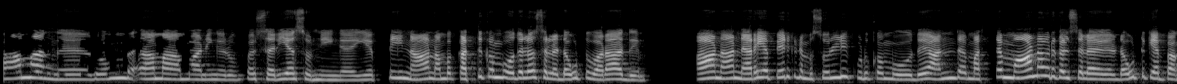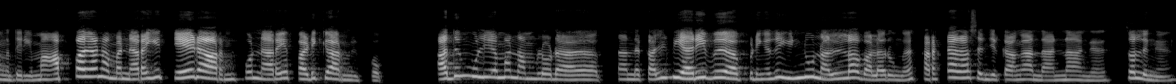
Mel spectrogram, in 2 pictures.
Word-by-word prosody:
ஆமாங்க. 295 -5 0 0.4
ரொம்ப 290 +3 -2 0.2
ஆமா, 255 -1 -1
ஆமா. 235 0 -5
நீங்க 225 -1 -7
ரொம்ப 220 +4 -13 0.2
சரியா 240 +3 0
சொன்னீங்க. 210 -2 -5 0.3
எப்பிடின்னா 275 +2 -2 0.2
நம்ம 255 +2 -2
கத்துக்கம்போதுலாம் 310 +1 +1
சில 255 -4 +1
டவுட் 270 +4 -4
வராது. 235 -2 +1 0.7
ஆனா 295 -2 +4 0.2
நிறைய 290 +6 +5
பேருக்கு 330 +1 -1
நம்ம 265 -3 -4
சொல்லிக் 330 +4 -1
கொடுக்கும் 270 -2 -7
போது, 225 +1 -3 0.2
அந்த 290 +3 -2 0.2
மத்த 245 +7 -2
மாணவர்கள் 340 -2 +4
சில 275 - 0 0.3
டவுட் 295 +9 -4
கேப்பாங்க 235 -5 0
தெரியுமா? 205 +2 -5
அப்ப 250 +8 -16
தான் 365 0 +4
நாம 280 -5 -2
நிறைய 265 +6 +3 0.2
தேட 325 +4 +9 0.2
ஆரம்பிப்போம். 245 +4 -3
நிறைய 250 +5 +1
படிக்க 250 +3 0
ஆரம்பிப்போம். 190 -4 -10 0.6
அது 270 +8 +2
மூலியமா 335 -2 -1
நம்மளோட 255 -3 -6 0.7
அந்த 235 -1 -7
கல்வி 310 +6 -1
அறிவு 310 +2 +3
அப்பிடிங்குது 255 +3 -5
இன்னும் 320 0 0
நல்லா 270 +6 -1
வளருங்க. 215 -1 -6 0.2
கரெக்டா 250 +7 -1
தான் 305 0 -3
செஞ்சிருக்காங்க 225 -2 -6
அந்த 200 -2 -9
அண்ணாங்க. 205 -2 -8 0.4
சொல்லுங்க. 230 -11 -4
260 Hz, 135 wpm, -22 LUFS, 230-300 Hz, 0.7 s, தேட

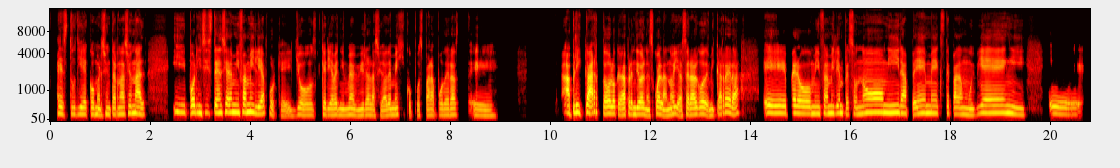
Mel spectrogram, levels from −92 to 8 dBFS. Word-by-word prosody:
estudié 175 -1 -3
comercio 170 -1 -3
internacional, 175 +1 0 0.5
y 220 -3 -4
por 205 +2 +3
insistencia 205 +2 0
de 215 - +1
mi 215 -1 +2
familia, 210 -4 +2
porque 165 -5 -9
yo 150 +1 -3
s 145 - -18
quería 155 -2 -2
venirme 155 0 -2
a 155 - -1
vivir 150 +2 -4
a 155 - -1
la 140 -1 -4
Ciudad 135 0 -5
de 155 - -1
México, 160 0 -7
pues - - -13
para 145 +1 -2
poder 150 0 -4
as 160 0 -2 0.2
eh 140 -2 -8 1.3
aplicar 210 +2 +6
todo 190 -3 +2
lo 185 0 +3
que 160 - -3
había 155 +2 +5
aprendido 170 +1 +2
en 165 - +2
la 140 - -1
escuela, 140 +1 +1
¿no?, 155 +4 -1
y 180 - 0
hacer 160 +5 0
algo 170 +2 +4
de 170 - +1
mi 145 0 -5
carrera, 180 +1 +1 0.5
eh, 200 -1 +1
pero 190 -2 +3
mi 185 0 -2
familia 195 +2 -1
empezó: 175 -3 -5
"No, 210 +3 +4
mira, 205 -2 +2
Pemex, 195 +2 -2
te 190 - -8
pagan 170 -1 -1
muy 155 -2 -3
bien". 205 +2 +1
Y, 165 -5 -4 1.0
eh, - - -11
175 Hz, 160 wpm, -23 LUFS, 155-200 Hz, 1.3 s, aplicar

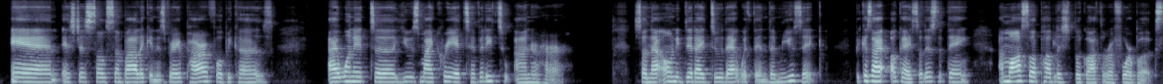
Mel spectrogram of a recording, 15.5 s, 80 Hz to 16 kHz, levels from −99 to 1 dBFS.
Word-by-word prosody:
And 180 -2 +4
it's 180 - -2
just 185 0 +4
so 185 -1 0
symbolic, 180 -1 +1
and 90 - -3
it's 85 - -2
very 180 - -1
powerful 185 +1 0
because 170 - -6 0.7
I 185 +1 +5
wanted 200 0 0
to 180 -1 +1
use 195 +1 -1
my 185 -1 +1
creativity 185 +1 -1
to 210 - -2
honor 165 +1 -4
her. 145 -3 -9 0.9
So, 180 - -1
not 175 0 +2
only 200 -1 +1
did 190 0 -2
I 180 -1 +3
do 185 +1 -3
that 180 - +1
within 90 -1 -5
the 165 - -4
music 220 +6 -4 0.4
because 225 -1 +2
I 210 -1 +7
okay, 185 -5 +1
so 160 +2 -3
this 195 +2 -3
is 195 - +1
the - - -11
thing: 175 - -4 0.4
I'm 200 +1 +2
also 215 0 +5
a - - +1
published 180 -2 -4
book 165 -1 -5
author 155 0 -2
of 155 0 -5
4 155 0 -2
books. 145 -4 0
180 Hz, 180 wpm, -24 LUFS, 170-195 Hz, 0.9 s, I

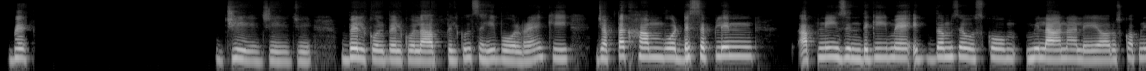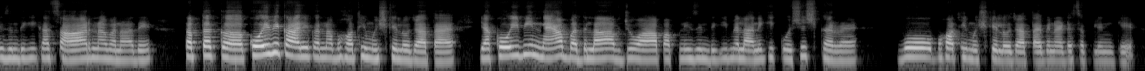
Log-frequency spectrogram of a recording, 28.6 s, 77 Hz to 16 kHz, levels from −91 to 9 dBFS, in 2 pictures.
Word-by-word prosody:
बिल्क 205 0 -1 2.3
जी, 180 -2 -4
जी, 165 0 -8
जी, 165 -1 -8 0.5
बिल्कुल, 195 -3 +3
बिल्कुल। 180 -1 -1
आप 175 0 +1
बिल्कुल 190 +3 -4
सही 195 -2 -3
बोल 175 -2 0
रहे 175 +2 -3
हैं 220 - -4
कि 200 -3 -5 0.3
जब 195 0 -1
तक 235 0 +5
हम 220 -1 +3
वो 215 0 +3
डिसिप्लिन 235 +3 +1 0.7
अपनी 220 +5 0
ज़िंदगी 205 +1 0
में 215 0 0
एकदम 210 +2 -1
से 225 0 -1
उसको 205 0 -1
म 200 0 -7 0.2
मिला 195 -2 +4
ना 195 0 -4
लें 180 -1 -4
और 180 +1 -1
उसको 190 +2 -8
अपनी 210 +2 -5
ज़िंदगी 205 +1 -5
का 205 -1 -4
सार 195 0 +2
ना 205 -1 -3
बना 180 -1 -3
दें, 180 +1 -6 0.5
तब 225 0 +3
तक 245 -1 +4
अ, 195 -2 +6
कोई 255 +2 +10
भी 315 +1 +6
कार्य 230 -3 +6
करना 215 -1 -3
बहुत 205 0 -3
ही 230 - 0
मुश्किल 205 -1 -3
हो 180 - -1
जाता 165 -1 -1
है, 165 +1 -2 0.3
या 205 0 +2
कोई 235 +2 +7
भी 275 +2 -1
नया 225 -1 +2
बदलाव 200 -2 +1
जो 205 -1 -4
आप 185 -1 +3
अपनी 195 +1 -6
ज़िंदगी 195 0 -8
में 205 0 -6
लाने 190 0 -2
की 215 +2 -11
कोशिश 200 +4 -7
कर 185 -4 -3
रहे 170 0 -6
हैं, 175 +1 -11 0.5
वो 220 0 +5
बहुत 210 0 0
ही 215 - -4
मुश्किल 185 -1 -6
हो 170 - 0
जाता 165 -1 -4
है, 165 - -1
बिना 170 -1 -7
डिसिप्लिन 170 -1 -11
के। 165 - -11
200 Hz, 160 wpm, -22 LUFS, 185-215 Hz, 2.3 s, कोई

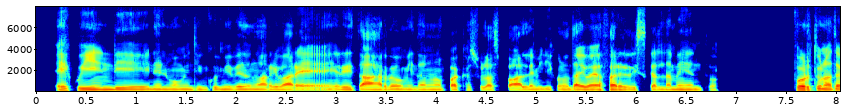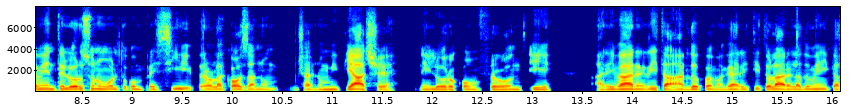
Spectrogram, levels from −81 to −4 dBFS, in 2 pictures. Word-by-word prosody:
e 95 -1 -1
quindi, 95 -2 +1
nel 90 +1 -3
momento 90 -1 -4
in 85 - -7
cui 85 - -6
mi 90 0 -3
vedono 90 0 -2
arrivare 85 -2 0
in 85 +1 -4
ritardo, 95 0 +1
mi 85 0 -6
danno 90 +1 -5
una 90 -1 -4
pacca - - -2
sulla - - -4
spalla 90 0 -1
e 90 - -3
mi 85 - -6
dicono: 85 -1 -5
"Dai 85 +1 +3
vai 85 0 +4
a 85 - +3
fare 85 0 +3
il - - -2
riscaldamento". 90 0 -4 0.8
Fortunatamente 120 0 +3
loro 115 +1 +4
sono 125 0 0
molto 110 -4 -1
comprensivi 95 -1 -3
però 95 - -1
la 95 +1 0
cosa 95 -1 +1
non 90 -3 -7 0.2
cioè 90 +1 -3
non 90 - -4
mi 90 -1 -1
piace - - +3 0.2
nei 95 - -5
loro 90 0 +2
confronti, 90 0 -2 0.5
arrivare 95 +1 +4
in 90 - -3
ritardo, 95 -3 +2
poi 90 - -1
magari 90 0 -1
titolare 95 -1 +3
la 90 - +1
domenica 95 -1 -2
90 Hz, 185 wpm, -23 LUFS, 90-95 Hz, 0.8 s, vai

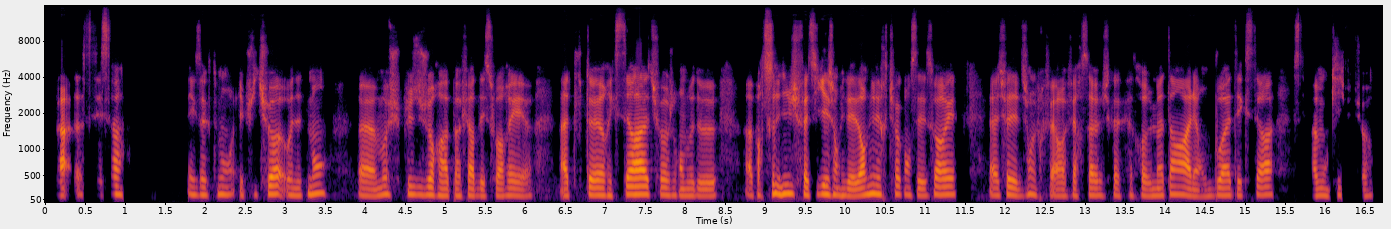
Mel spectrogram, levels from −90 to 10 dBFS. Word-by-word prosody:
Bah, - - +6
heu, - - -5 0.2
c'est - - -14
ça. 155 -2 0 0.8
Exactement, 145 +1 -4
et - - -5
puis, 145 - -8
tu 160 - +1
vois, 155 -2 +4
honnêtement, 155 +5 -2 0.4
heu, 125 -2 +2
moi 150 +4 -2
je - - -3
suis - - -8
plus 155 -1 -3
genre 140 -2 +1
à 125 -1 +2
pas 125 -2 -3
faire 130 +1 +1
des 125 0 -4
soirées, 125 +1 0
heu, 125 +2 -10 0.3
à - - +3
toute - - -14
heure 135 -2 +5
et - - -3
cetera, 150 +1 +7
tu 150 - -2
vois? 140 -1 0
Genre, 135 -1 -8
en 130 - 0
mode, 125 0 -5
heu, 125 0 -1 0.3
à - - -1
partir 170 - 0
de 155 - +3
minuit 165 +2 +3
je - - +3
suis - - -2
fatigué, 155 +2 +3
j'ai 145 -1 +2
envie 130 -2 -3
d'aller 125 -1 +2
dormir, 155 +3 +3
tu - - -5
vois? 155 -1 0
Quand 145 -1 -4
c'est 130 0 -2
des 125 - -2
soirées, 150 +2 +3 0.4
heu, 135 - +1
tu 130 - -4
vois, 150 - +3
les - - -11
gens 155 +5 -3
ils - - -6
préfèrent, 125 - -1
heu, 125 - -4
faire 120 0 -4
ça 135 -1 +1
jusqu'à 130 0 -6
4:00 125 +1 -5
du 120 - -5
matin, 145 +4 0
aller 130 -4 +5
en 115 0 -8
boîte 135 +2 -1
et 130 - -2
cetera. 145 0 0 0.2
C'est - - -12
pas 125 - -1
mon 130 -1 -5
kiff, 135 +3 -8
tu - - -19
vois? 125 - -10
135 Hz, 270 wpm, -23 LUFS, 125-150 Hz, 0.8 s, cetera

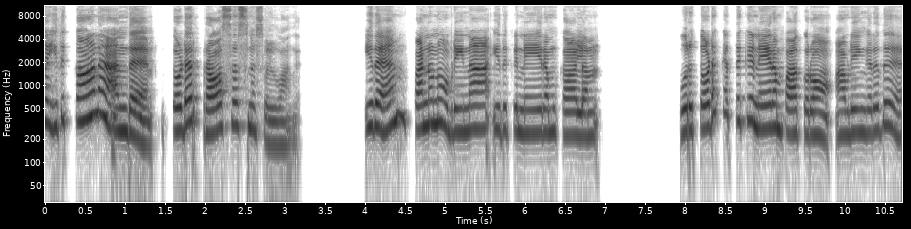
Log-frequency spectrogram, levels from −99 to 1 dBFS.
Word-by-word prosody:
இதுக்கான 355 +5 +3 0.2
அந்த 255 -2 +1 0.5
தொடர் 320 +7 +3
பிராசஸ்ணு 280 +4 0
சொல்வாங்க. 170 -2 -9 0.9
இத 295 0 +2 0.5
பண்ணனும் 315 +3 +2
அப்டின்னா 255 +1 +1 0.3
இதுக்கு 265 -1 -8
நேரம், 245 +1 -2
காலம். 225 -1 -1 1.1
ஒரு 260 +1 +1
தொடக்கத்துக்கு 350 - -3
நேரம் 280 0 +2
பார்க்குறோம் 230 -2 0 0.2
அப்டிங்குறது 245 +5 -4
265 Hz, 90 wpm, -22 LUFS, 245-305 Hz, 1.1 s, இதுக்கான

